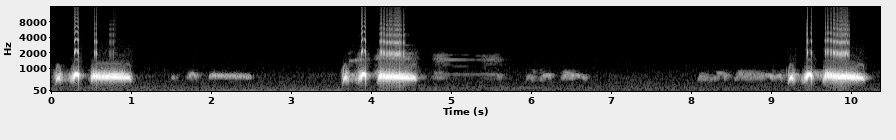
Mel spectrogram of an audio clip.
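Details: Spotted dove used as a perched decoy to lure doves, thúc gù urging coo: three separate phrases, each two clipped low notes followed by a loud rolling coo, with soft quiet murmurs between them.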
